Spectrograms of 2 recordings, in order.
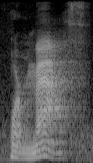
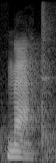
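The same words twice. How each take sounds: First: Said in the usual way. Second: "Mat" with hard final T. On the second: Shown as a demonstration. Teacher demoing TH as T. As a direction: end on a T not TH. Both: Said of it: "The voiceless T H can also go to a T".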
